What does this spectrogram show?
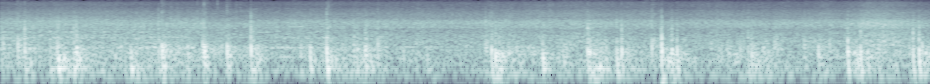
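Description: Many fireworks and firecrackers going off at once: a dense, continuous crackle of small pops with scattered louder bangs.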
